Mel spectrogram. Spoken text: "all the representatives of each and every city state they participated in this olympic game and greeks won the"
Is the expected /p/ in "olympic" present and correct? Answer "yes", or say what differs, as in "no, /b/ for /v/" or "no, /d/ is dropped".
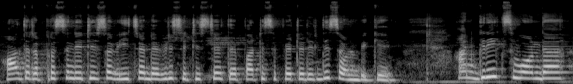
no, /b/ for /p/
